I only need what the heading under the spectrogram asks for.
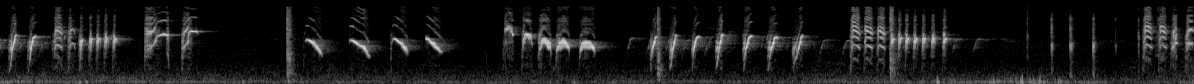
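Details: Greater green leafbird singing to provoke rival leafbirds: varied bursts of rich, fast chirps and downslurred whistles in quick phrases separated by short gaps, some parts buzzy and dense, continuing throughout.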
